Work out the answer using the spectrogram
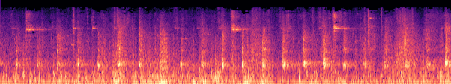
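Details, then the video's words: A horse hauling a carriage through cobbled Spanish streets without traffic: clear, woody hoof knocks in a loping clip-clop, uneven spacing, over low wheel rumble with brief high metallic squeaks. "Horse carriage riding along cobble streets in Spain, no traffic"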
